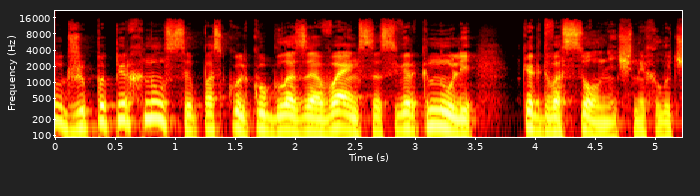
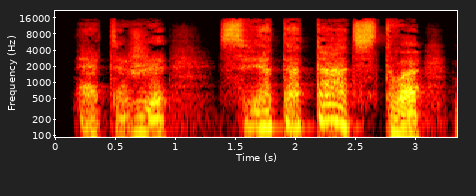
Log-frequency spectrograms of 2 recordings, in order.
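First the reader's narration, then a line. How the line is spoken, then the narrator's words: Breathless exclamation. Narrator (Russian): выдохнул вампир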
